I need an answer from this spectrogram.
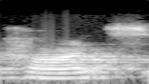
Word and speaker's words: Ponts: for sure we have sam ponce is that how you pronounce your last name sam yeah that's right thanks okay from uh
